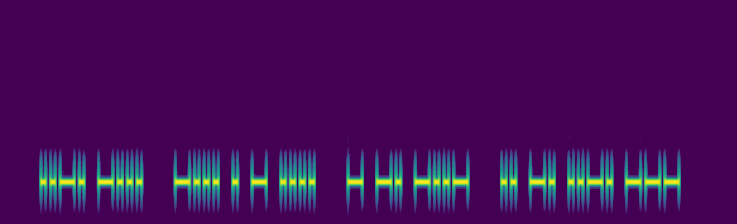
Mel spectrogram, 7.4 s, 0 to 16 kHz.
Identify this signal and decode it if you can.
Morse code, heard as a keyed tone, about 25 wpm, 700 Hz. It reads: FB BETH TNX INFO
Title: Practice QSO - Exchange 3 - More Info - 25wpm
